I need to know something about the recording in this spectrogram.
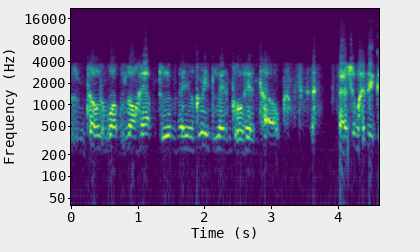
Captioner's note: laughs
